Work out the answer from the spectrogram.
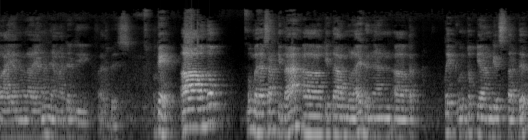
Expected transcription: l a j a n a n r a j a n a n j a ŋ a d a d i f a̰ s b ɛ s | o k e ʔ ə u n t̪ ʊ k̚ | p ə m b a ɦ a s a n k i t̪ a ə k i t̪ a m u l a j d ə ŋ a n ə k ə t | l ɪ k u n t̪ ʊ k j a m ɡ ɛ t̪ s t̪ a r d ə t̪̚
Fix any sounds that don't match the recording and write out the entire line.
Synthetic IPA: l a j a n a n l a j a n a n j a ŋ a d a d i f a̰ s b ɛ s | o k e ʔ ə u n t̪ ʊ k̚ | p ə m b a ɦ a s a n k i t̪ a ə k i t̪ a m u l a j d ə ŋ a n ə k ə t | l ɪ k u n t̪ ʊ k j a ŋ ɡ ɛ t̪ s t̪ a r d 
